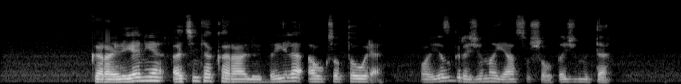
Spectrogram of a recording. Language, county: Lithuanian, Šiauliai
